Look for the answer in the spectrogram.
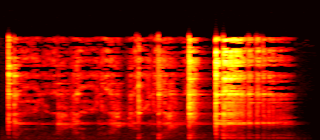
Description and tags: Ceramic coffee cup and metal spoon
coffee, cup, spoon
